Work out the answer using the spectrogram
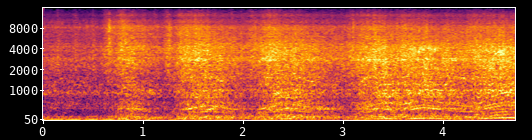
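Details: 1975 Chevrolet C20 3/4-ton squarebody carbureted V8, first start in nine years with a new Quadrajet not yet dialed in, fires and settles into a steady low rumble with slight rev swell; it later bogged and died, with timing suspected; normal running.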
